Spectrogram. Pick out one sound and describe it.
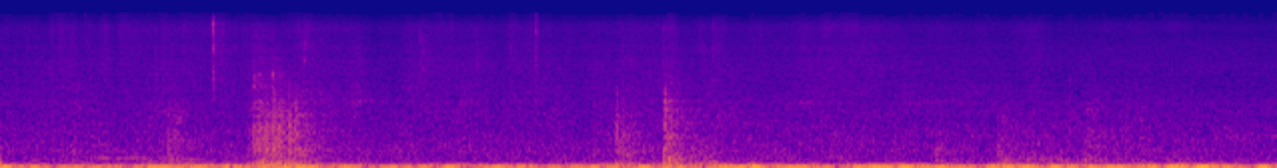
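Bodies thump and slide on a padded floor.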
